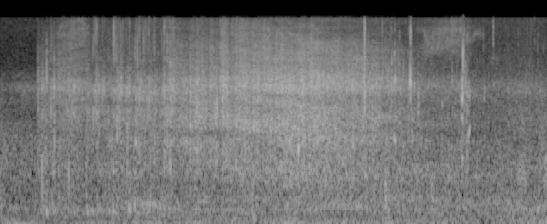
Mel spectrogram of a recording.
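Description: Steady rushing noise of wind and water, with a few faint ticks near the end.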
